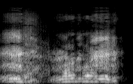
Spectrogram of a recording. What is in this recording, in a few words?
impatient; Portal 2; Source Engine; video games; ballbot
